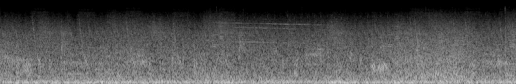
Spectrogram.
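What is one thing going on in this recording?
Energy weapons fire in rapid crackling bursts.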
